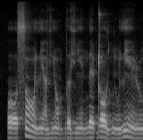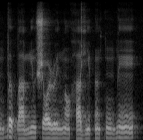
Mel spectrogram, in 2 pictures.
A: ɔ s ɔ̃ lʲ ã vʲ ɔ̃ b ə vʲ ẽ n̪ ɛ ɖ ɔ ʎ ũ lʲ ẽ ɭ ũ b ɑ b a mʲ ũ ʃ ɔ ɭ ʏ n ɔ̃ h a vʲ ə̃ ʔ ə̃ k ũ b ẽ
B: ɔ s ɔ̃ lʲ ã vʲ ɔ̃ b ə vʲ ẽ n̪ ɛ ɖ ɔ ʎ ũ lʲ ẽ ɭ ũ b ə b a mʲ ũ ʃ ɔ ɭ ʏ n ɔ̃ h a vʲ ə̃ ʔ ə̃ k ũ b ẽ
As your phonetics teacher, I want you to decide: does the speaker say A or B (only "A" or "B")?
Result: B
